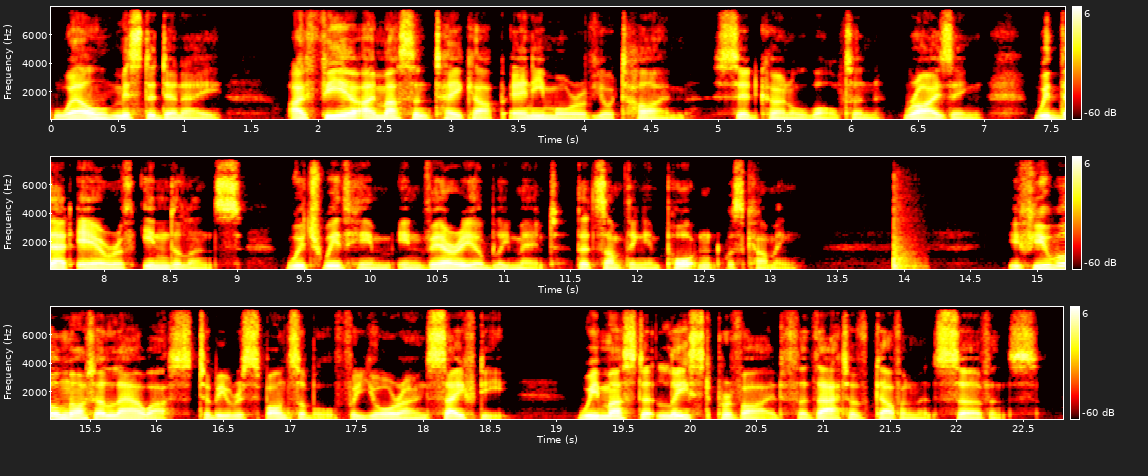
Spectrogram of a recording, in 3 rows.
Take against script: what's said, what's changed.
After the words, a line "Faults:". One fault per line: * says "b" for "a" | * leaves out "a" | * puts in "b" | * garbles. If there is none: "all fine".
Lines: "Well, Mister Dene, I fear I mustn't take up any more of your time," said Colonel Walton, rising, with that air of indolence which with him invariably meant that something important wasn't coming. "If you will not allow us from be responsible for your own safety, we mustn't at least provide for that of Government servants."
"Well, Mister Dene, I fear I mustn't take up any more of your time," said Colonel Walton, rising, with that air of indolence which with him invariably meant that something important was coming. "If you will not allow us to be responsible for your own safety, we must at least provide for that of Government servants."
Faults:
* says "was" for "wasn't"
* says "to" for "from"
* says "must" for "mustn't"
